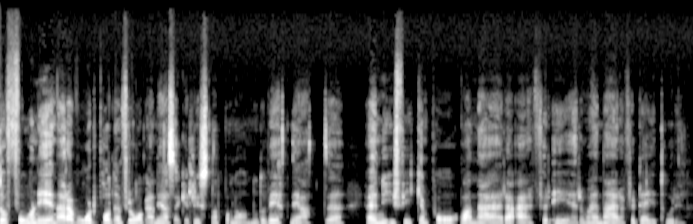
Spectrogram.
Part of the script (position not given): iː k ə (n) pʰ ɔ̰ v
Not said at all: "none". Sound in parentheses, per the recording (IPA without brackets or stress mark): n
